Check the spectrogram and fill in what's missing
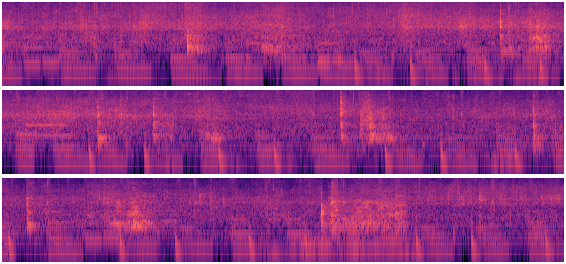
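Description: Pork with ginger fries in a pan, a steady loud sizzle broken by repeated scraping stirs of a utensil against the pan.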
